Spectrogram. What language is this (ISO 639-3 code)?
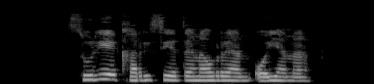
eus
